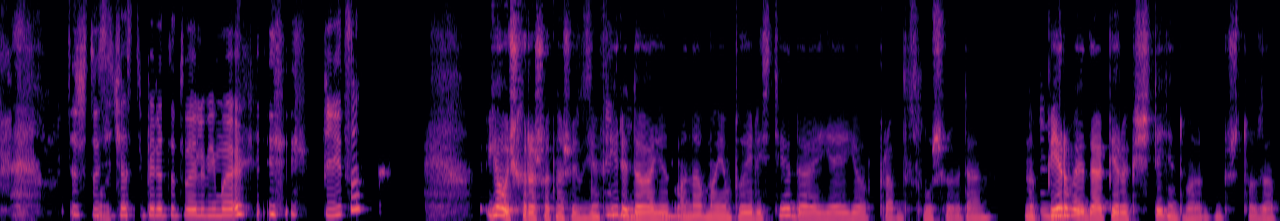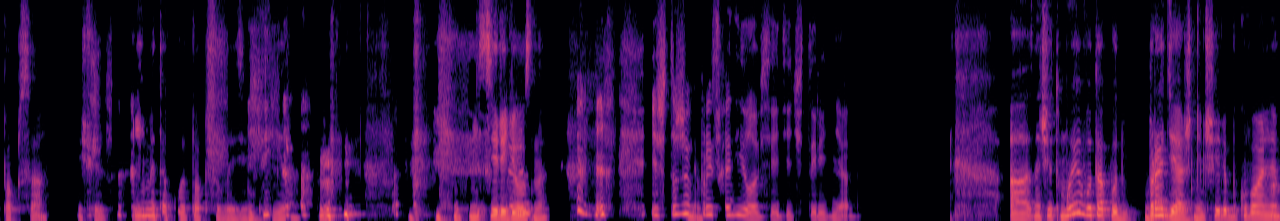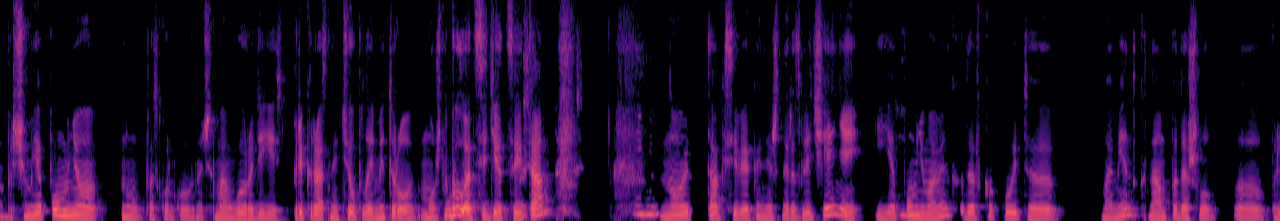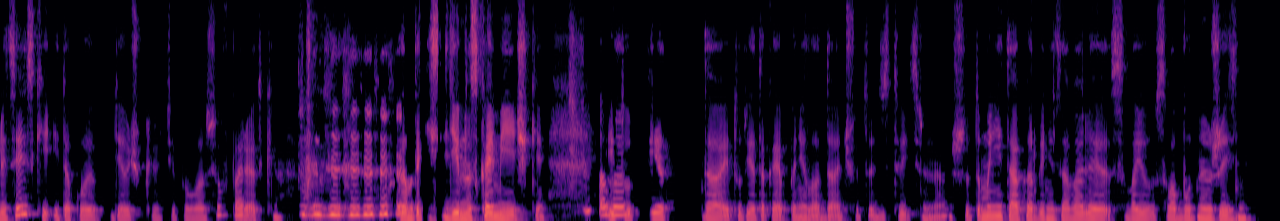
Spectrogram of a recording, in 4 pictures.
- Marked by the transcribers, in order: tapping; laugh; laugh; laugh; laughing while speaking: "можно"; laugh; other background noise; chuckle; laugh; chuckle; chuckle
- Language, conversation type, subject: Russian, podcast, Каким было ваше приключение, которое началось со спонтанной идеи?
